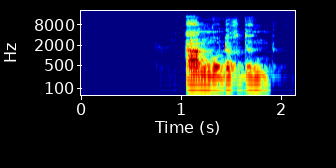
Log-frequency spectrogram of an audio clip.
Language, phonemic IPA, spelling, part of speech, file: Dutch, /ˈanmudəɣdə(n)/, aanmoedigden, verb, Nl-aanmoedigden.ogg
- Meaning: inflection of aanmoedigen: 1. plural dependent-clause past indicative 2. plural dependent-clause past subjunctive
